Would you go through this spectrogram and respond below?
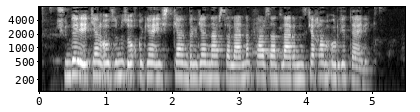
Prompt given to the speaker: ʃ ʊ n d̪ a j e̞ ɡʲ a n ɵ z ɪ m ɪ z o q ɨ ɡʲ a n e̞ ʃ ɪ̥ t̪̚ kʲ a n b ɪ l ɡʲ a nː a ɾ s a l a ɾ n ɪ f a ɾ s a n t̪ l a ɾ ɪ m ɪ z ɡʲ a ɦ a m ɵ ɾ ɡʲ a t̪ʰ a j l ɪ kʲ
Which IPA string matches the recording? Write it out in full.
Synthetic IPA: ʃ ʊ n d̪ a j e̞ kʲ a n ɵ z ɪ m ɪ z o q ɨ ɡʲ a n e̞ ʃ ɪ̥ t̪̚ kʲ a n b ɪ l ɡʲ a nː a ɾ s a l a ɾ n ɪ f a ɾ z a n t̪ l a ɾ ɪ m ɪ z ɡʲ a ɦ a m ɵ ɾ ɡʲ a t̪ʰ a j l ɪ kʲ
